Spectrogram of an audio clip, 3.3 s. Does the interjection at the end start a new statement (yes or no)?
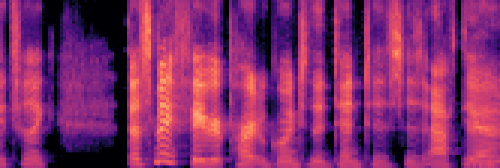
no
